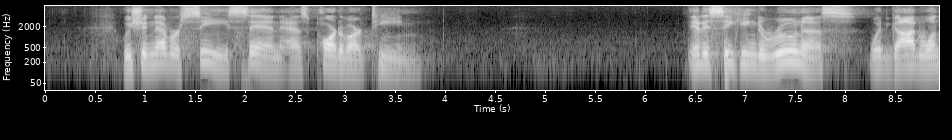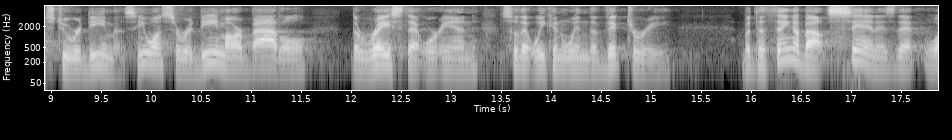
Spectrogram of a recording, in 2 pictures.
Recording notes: This was originally recorded at Palestine Church of Christ on Nov 5th, 2023.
